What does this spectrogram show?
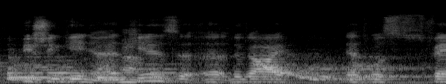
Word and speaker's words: Pixinguinha: Pixinguinha. Pixinguinha. It's written... you don't see that, yes. Pixinguinha.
